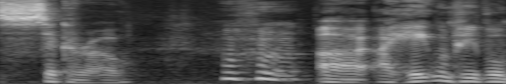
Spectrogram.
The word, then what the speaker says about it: Sicario: First of all, it's not Sicario, it's Sicario. I hate when people mispronounce it.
